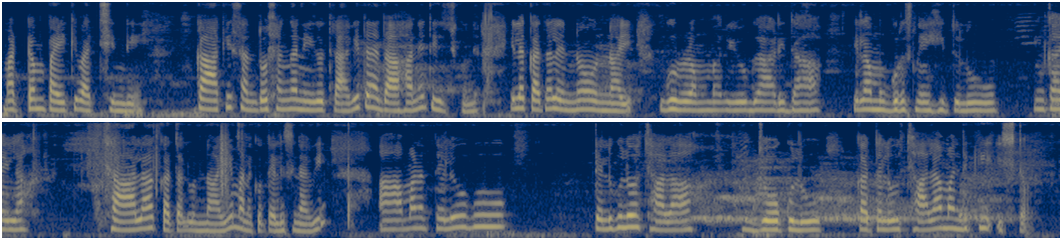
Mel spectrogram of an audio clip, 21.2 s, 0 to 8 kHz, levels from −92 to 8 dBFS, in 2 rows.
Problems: none marked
